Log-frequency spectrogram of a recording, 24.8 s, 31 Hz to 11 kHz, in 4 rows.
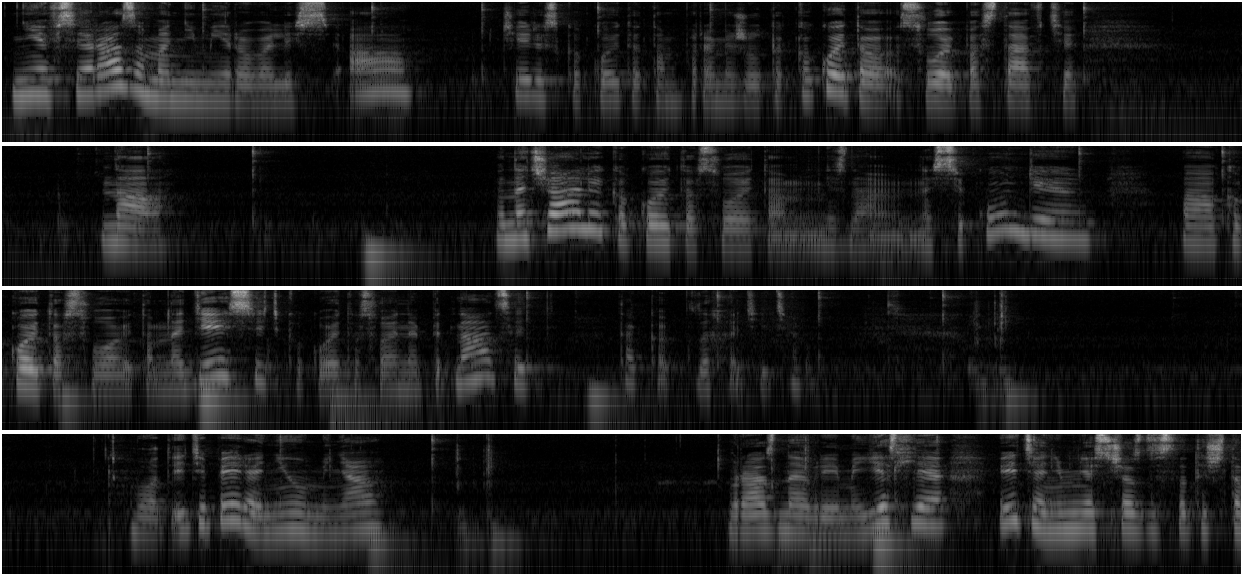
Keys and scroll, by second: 17.3 space, 20.9 space, 22.5 space, 24.4 space.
